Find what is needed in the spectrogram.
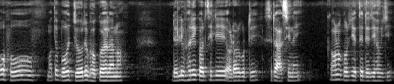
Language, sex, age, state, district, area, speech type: Odia, male, 18-30, Odisha, Boudh, rural, spontaneous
